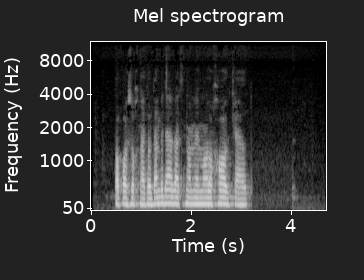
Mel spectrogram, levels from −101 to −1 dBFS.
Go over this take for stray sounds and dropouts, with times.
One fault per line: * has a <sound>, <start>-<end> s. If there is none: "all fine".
all fine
